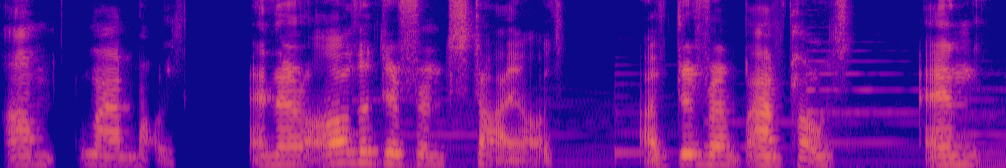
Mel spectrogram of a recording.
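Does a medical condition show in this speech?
Yes: cerebral palsy; limited hand dexterity, cannot write; very slow typer.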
